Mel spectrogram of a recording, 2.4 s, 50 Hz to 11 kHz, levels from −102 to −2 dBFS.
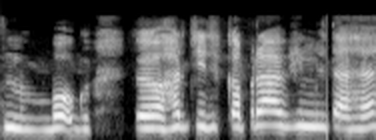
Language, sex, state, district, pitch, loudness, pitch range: Hindi, male, Bihar, Begusarai, 270 Hz, -15 LUFS, 255-285 Hz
